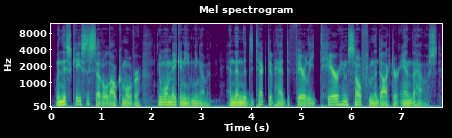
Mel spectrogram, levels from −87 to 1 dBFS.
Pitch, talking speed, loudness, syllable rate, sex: 95 Hz, 230 wpm, -18 LUFS, 5.9 syllables/s, male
